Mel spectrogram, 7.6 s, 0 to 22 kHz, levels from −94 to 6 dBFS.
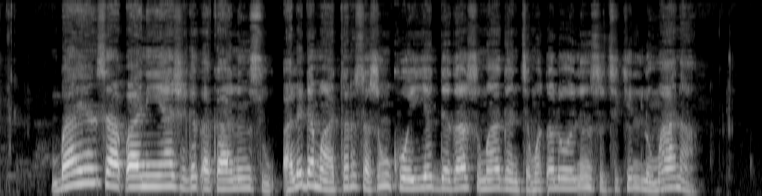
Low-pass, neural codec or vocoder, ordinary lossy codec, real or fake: none; none; none; real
